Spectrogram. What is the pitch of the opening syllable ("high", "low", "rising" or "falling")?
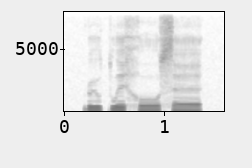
high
